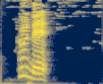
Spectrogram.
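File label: "fune", Japanese pronunciation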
